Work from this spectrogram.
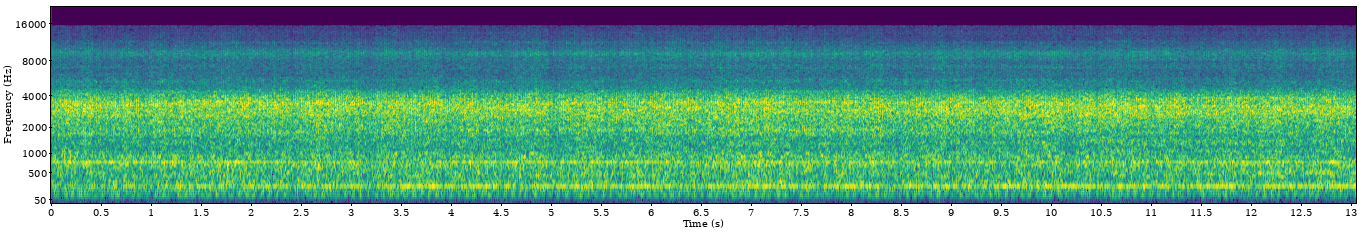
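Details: Perkins diesel genset after a hard-start problem (relay suspected): settles into an even, steady idle with a constant hum and no misses or surging; running normally.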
